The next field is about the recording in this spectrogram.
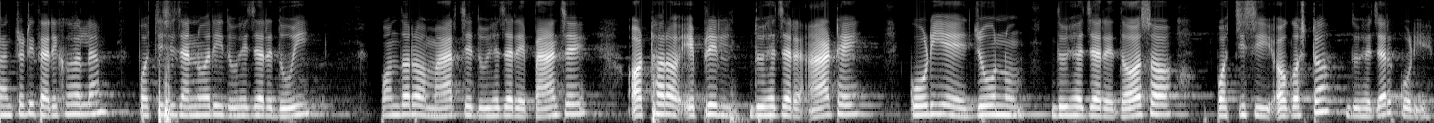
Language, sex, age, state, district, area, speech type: Odia, female, 30-45, Odisha, Jajpur, rural, spontaneous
